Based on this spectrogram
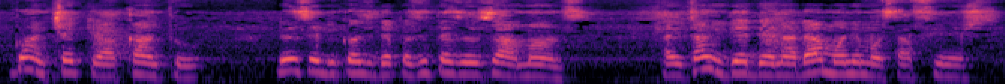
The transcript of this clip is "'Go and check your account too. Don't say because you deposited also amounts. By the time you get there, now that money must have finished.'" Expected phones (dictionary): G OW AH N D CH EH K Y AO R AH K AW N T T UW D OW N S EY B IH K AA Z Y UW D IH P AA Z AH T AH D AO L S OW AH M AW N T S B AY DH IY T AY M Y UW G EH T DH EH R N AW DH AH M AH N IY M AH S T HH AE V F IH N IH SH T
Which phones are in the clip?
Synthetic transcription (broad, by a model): G OW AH N CH EH K Y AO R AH K AW N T T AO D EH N S EY B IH K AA S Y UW D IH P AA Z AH T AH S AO S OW AH M AW N T S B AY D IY T AY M Y UW G EH T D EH N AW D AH M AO N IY M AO S T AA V F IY N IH SH T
